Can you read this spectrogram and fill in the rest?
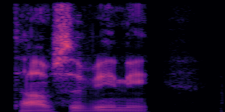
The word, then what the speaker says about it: Savini: Tom Savini.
